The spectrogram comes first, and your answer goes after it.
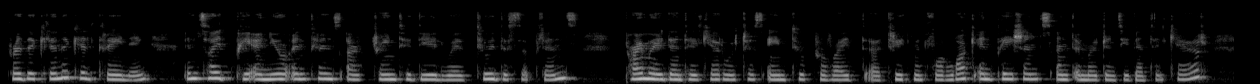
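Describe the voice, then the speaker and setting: A woman's fairly high voice with a dark, mellow tone and an Arabic accent, at a moderate pace over a quiet background. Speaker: dental intern. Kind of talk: informational talk. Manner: hesitant with fillers.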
